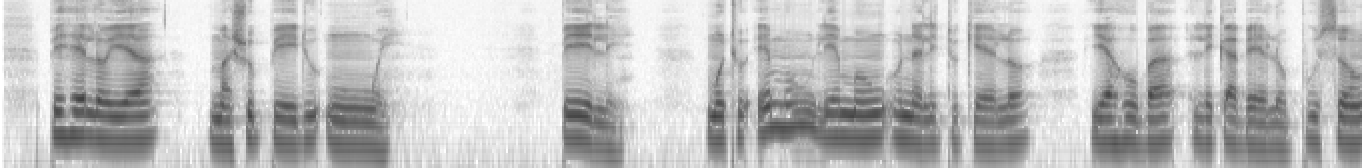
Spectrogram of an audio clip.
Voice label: Sesotho

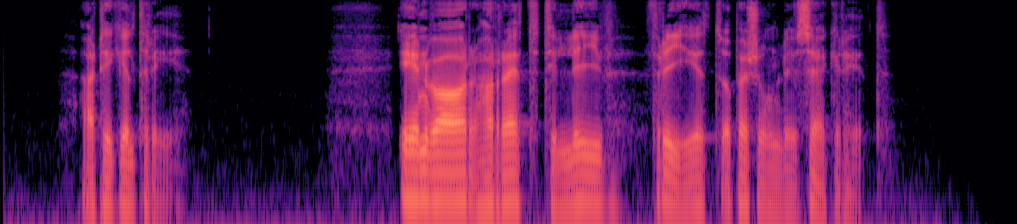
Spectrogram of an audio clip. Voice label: Swedish

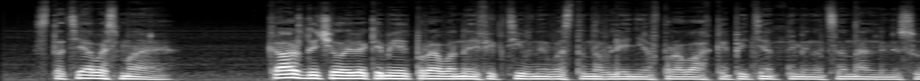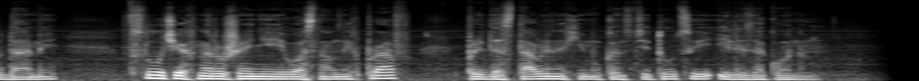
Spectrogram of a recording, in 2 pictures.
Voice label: Russian

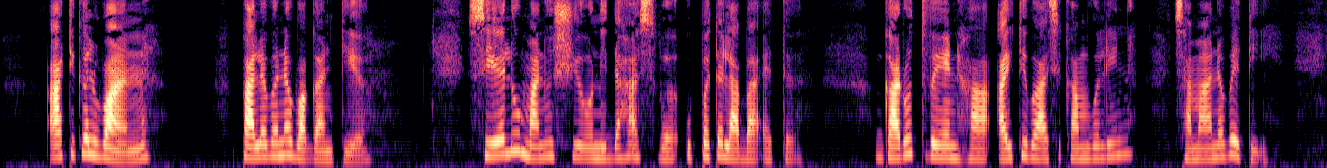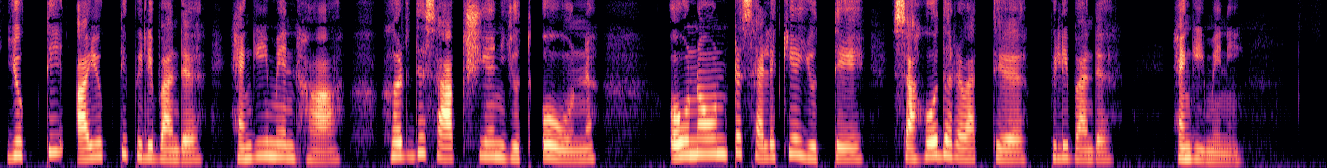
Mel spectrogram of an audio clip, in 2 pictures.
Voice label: Sinhalese

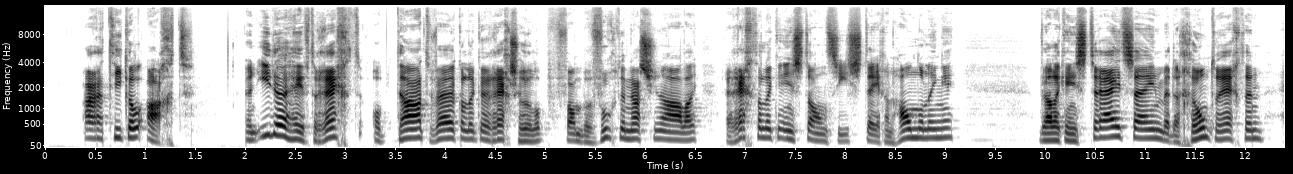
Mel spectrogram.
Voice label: DUTCH

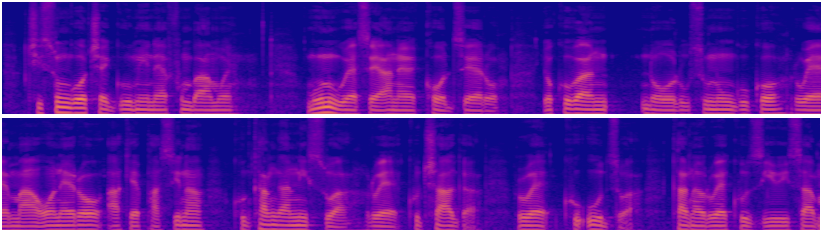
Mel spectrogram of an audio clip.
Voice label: Shona

